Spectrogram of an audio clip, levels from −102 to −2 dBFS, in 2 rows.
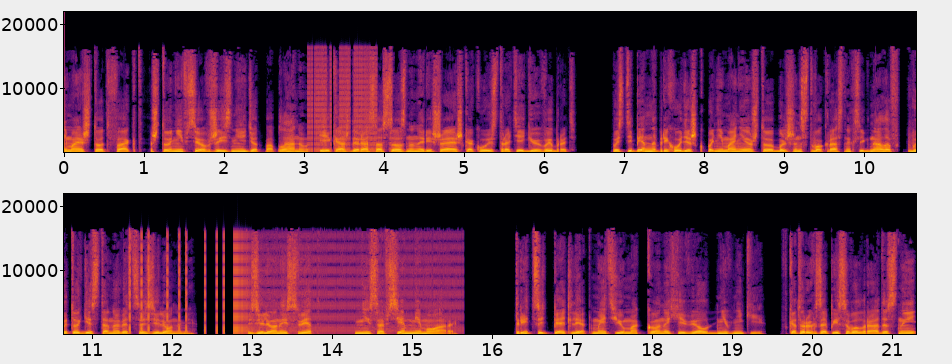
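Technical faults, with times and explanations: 3.04 to 4.09 s: GSM phone buzz. A harsh, raspy buzz sits about 12 dB below the signal, repeating at 216.7 Hz and thick with harmonics. A nearby 2G handset doing a data transfer pulses its transmitter, and the audio circuit rectifies those radio bursts into sound.
11.46 to 12.65 s: GSM signalling bursts. A galloping dit-dit-dit of short 216.7 Hz buzzes, roughly as loud as the signal. The phone sends brief clusters of radio bursts while signalling, and each cluster is rectified into its own audible burst.
12.76 to 15.64 s: GSM phone buzz. A steady raspy buzz at 216.7 Hz, about 15 dB below the signal. With the handset now in a call it transmits its bursts steadily, so the rectified pulse train holds a constant tone with no relation to the audio.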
